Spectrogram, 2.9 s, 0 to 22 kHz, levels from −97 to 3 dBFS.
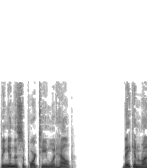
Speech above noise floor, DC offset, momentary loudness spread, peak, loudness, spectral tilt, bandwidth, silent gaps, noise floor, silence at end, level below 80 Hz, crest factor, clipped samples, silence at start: over 68 dB; under 0.1%; 8 LU; -8 dBFS; -23 LUFS; -5.5 dB/octave; 12 kHz; 1.52-2.42 s; under -90 dBFS; 0 s; -68 dBFS; 16 dB; under 0.1%; 0 s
